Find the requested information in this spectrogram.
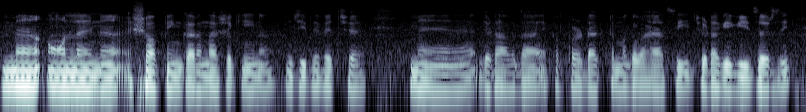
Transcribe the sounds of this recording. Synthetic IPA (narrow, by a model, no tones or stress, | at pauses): mɛ̃ːʔɔːnlaːɪnʃɔːpɪ̃ŋɡkəɾənd̪aːʃəkiːnãːd͡ʒɪd̪eːʋɪt͡ʃ | mɛ̃ːd͡ʒeːɽaːd̪aːɪkpɾoːɖək̚ʈməɡʋaːjaːsiːd͡ʒeːɽaːkɪɡiːzəɾs̬iː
